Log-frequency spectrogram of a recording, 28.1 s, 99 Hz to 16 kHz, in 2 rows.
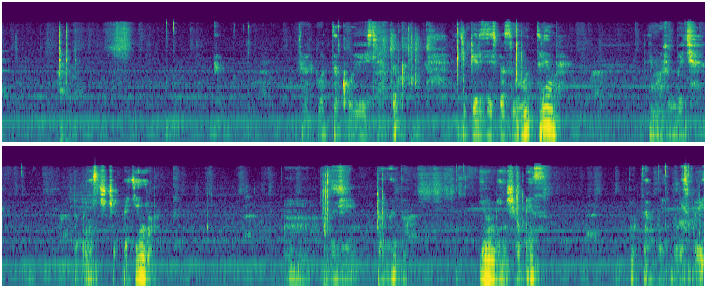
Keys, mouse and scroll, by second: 1.2 Delete, 4.9-6.8 middle drag, 6.8-7.8 scroll down 3, 8.1 Delete, 10.2 KP_3, 12.3-13.6 scroll up 2, 13.6 click, 20.5 g, 24.3 s, 27.6 click.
